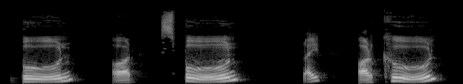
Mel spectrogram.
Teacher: the tongue is very close to the roof of the mouth and it is pronounced from the big part of the tongue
